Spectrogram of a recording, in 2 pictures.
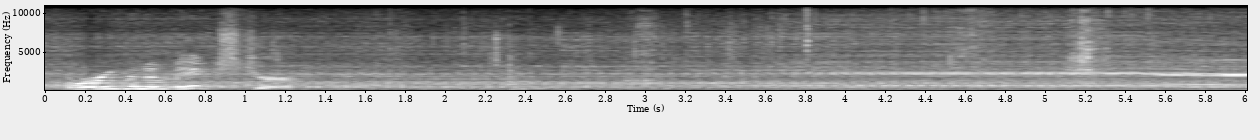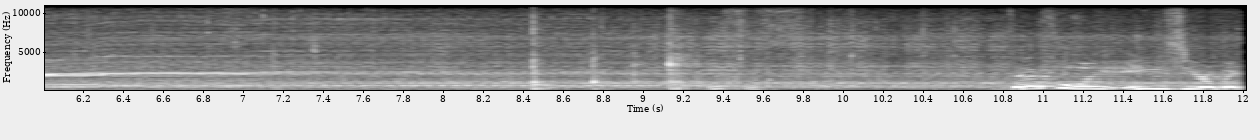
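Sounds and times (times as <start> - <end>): stand mixer motor whine: 1.4 - 10.9
meat grinder grinding: 1.5 - 10.8.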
